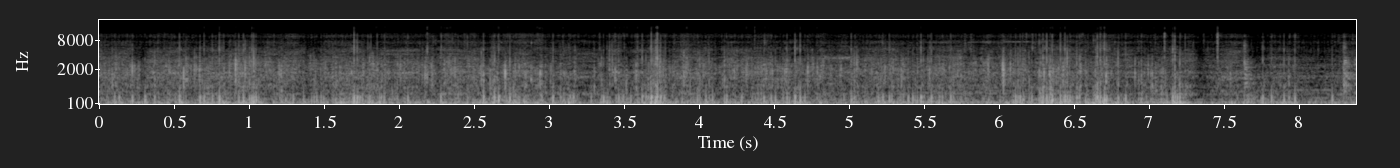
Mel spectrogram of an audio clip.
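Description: Mountain bike riding over a rough track: irregular crunching and rattling of tyres and bike, with a low rumble underneath.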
